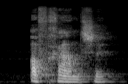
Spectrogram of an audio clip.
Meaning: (adjective) inflection of Afghaans: 1. masculine/feminine singular attributive 2. definite neuter singular attributive 3. plural attributive
- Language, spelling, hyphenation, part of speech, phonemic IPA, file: Dutch, Afghaanse, Af‧ghaan‧se, adjective / noun, /ˌɑfˈxaːn.sə/, Nl-Afghaanse.ogg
